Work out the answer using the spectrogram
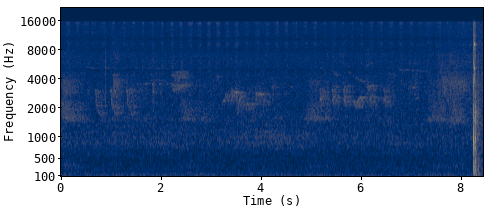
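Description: Faint bird chirps in the background and one sharp knock near the end.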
